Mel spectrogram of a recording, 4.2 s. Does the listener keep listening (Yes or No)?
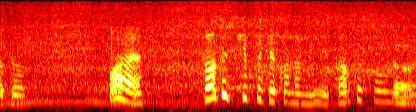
Yes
